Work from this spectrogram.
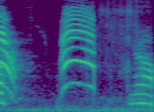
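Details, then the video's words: A stray nursing kitten, under a month old, found crying at the front gate and taken indoors. Three high, arched mews: a short one at the start, a long loud rising-and-falling cry in the middle, then a softer one at the end. "대문앞에서 울고 있었다는젖먹이 아기고양이"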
